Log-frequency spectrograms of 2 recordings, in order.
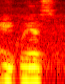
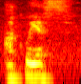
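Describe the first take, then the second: First: The first syllable does not sound like 'aqua'. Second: The first syllable sounds like the start of 'aqua'. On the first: This is the speaker's habitual pronunciation. "but I always say aqueous" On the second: The pronunciation follows the word's origin. "pronunciation is because it's derived from aqua"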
